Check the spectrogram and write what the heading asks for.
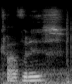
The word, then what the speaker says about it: Covetous: How do you say that? Covetous. Yeah. Kitus. Kovus.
